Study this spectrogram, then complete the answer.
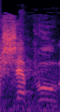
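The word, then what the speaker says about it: Chaput: Chapeau, mais ça s'écrit C-H-A-P-U-T.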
